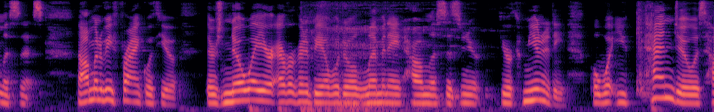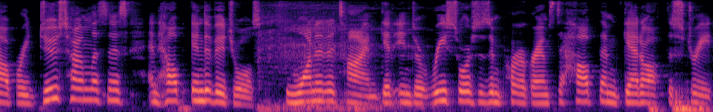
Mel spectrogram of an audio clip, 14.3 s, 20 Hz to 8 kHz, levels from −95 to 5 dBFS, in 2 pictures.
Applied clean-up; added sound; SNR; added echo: classical method WPE with log-MMSE.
